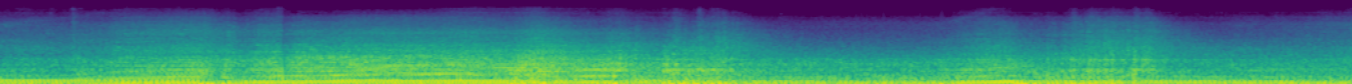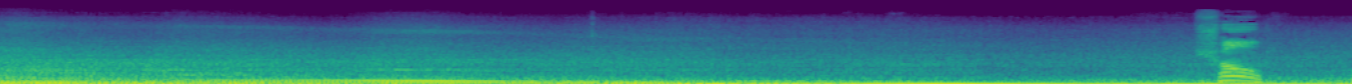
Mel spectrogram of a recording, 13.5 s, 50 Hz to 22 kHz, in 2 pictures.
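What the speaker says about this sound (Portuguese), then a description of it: "Só de colocar no Sport Plus aqui, eu ia dar uma acelerada no câmbio" A BMW M5 engine revs repeatedly in Sport Plus mode, rising and falling in pitch, loud and close, with a deep rumble settling into a steady idle near the end.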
